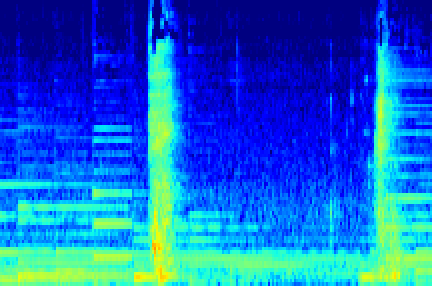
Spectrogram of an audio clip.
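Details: Dog at a veterinary ER with kennel cough (infectious tracheobronchitis), a contagious respiratory infection; two harsh, dry hacking cough bursts over background music. Kennel cough.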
